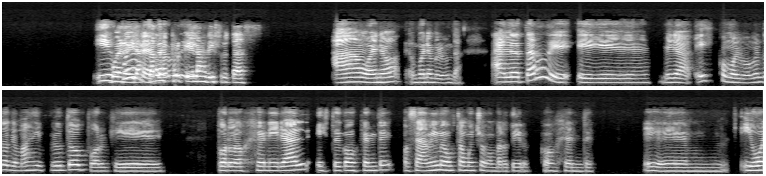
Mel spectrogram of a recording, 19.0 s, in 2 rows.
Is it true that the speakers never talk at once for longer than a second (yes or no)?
no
